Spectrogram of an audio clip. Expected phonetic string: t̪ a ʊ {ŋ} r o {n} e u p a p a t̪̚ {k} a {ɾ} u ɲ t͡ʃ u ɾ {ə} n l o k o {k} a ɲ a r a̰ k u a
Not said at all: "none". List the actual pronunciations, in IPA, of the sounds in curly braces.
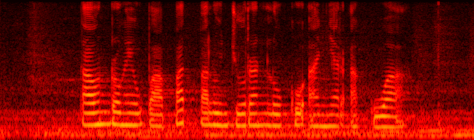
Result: n, ŋ, p, l, a, ʔ

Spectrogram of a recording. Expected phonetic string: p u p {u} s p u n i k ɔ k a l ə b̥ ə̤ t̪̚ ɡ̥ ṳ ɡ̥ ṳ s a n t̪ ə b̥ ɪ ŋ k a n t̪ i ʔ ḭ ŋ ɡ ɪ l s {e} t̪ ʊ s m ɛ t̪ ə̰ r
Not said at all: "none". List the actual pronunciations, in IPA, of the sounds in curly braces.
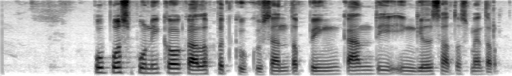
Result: ʊ, a

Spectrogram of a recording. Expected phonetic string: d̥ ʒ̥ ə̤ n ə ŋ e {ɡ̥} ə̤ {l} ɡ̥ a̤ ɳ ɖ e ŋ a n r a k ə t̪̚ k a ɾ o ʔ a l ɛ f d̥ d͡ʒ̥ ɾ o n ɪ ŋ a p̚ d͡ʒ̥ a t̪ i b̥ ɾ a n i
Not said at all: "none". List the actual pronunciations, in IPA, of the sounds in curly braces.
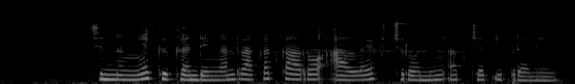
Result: ɡ̥, none

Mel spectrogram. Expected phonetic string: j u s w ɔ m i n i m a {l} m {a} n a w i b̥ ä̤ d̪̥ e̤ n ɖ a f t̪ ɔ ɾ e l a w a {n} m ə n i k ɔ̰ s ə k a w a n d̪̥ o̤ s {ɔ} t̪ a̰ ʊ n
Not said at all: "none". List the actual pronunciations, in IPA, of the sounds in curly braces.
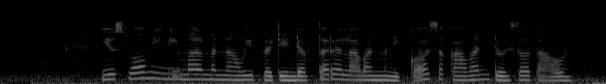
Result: l, ə, n, ɔ

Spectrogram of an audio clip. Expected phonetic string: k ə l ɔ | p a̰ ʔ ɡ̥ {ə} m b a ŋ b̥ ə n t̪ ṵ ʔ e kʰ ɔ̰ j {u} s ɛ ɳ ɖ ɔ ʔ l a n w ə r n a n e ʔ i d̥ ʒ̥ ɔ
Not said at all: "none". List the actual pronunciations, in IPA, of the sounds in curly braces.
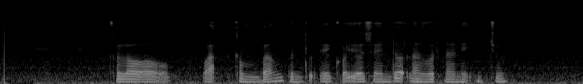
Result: ə, ɔ

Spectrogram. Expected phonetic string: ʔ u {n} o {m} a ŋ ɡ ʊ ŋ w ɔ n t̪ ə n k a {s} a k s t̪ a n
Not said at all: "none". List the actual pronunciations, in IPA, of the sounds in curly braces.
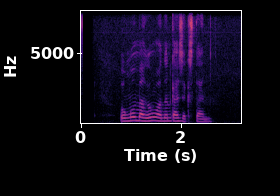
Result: ŋ, m, z

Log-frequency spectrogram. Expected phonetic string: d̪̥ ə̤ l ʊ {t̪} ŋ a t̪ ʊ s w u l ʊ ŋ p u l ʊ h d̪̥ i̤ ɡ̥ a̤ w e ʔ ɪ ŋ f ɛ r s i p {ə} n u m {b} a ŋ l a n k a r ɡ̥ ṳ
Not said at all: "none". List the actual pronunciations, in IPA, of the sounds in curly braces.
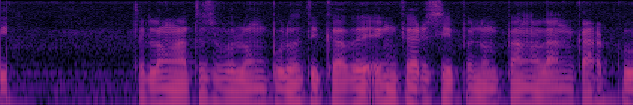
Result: none, ə, p

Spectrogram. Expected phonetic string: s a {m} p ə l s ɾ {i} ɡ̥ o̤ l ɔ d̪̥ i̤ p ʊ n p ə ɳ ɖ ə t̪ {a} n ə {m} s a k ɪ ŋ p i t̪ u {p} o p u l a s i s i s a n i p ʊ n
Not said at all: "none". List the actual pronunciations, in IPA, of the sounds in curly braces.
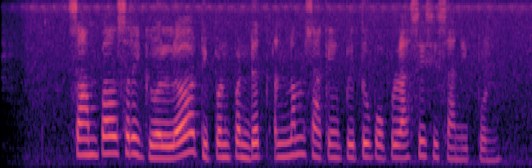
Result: m, i, ə, m, p

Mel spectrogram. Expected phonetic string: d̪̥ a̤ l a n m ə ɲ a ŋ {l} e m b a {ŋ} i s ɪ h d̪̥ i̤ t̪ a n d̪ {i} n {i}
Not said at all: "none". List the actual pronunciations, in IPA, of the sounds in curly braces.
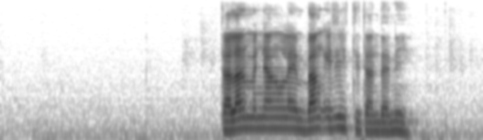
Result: l, ŋ, a, i

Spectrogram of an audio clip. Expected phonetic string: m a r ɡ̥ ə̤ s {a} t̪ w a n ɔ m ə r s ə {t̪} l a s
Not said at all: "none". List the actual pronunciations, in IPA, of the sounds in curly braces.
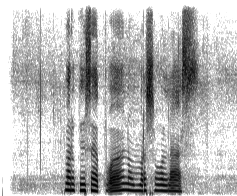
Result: a, none

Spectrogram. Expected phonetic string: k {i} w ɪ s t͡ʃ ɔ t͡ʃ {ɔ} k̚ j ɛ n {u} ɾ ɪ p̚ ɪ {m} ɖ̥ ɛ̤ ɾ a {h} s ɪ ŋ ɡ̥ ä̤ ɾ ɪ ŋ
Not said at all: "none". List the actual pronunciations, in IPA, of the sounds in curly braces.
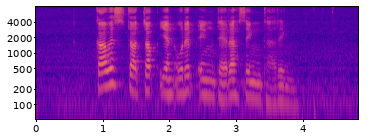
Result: a, ɔ, u, ŋ, h

